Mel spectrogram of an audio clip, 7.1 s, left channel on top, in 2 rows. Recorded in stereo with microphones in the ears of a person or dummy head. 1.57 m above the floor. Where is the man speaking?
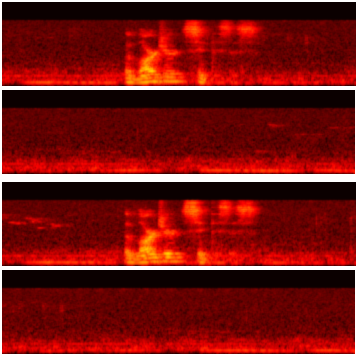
90° right, 1.7 m.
